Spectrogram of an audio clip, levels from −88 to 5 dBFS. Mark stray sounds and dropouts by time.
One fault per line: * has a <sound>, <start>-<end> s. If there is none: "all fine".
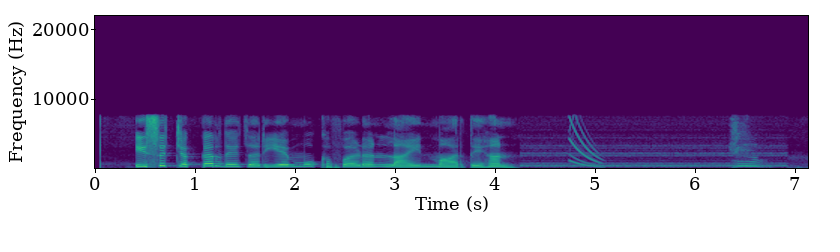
* has a chirp, 4.7-5.1 s
* has a throat clearing, 6.3-6.8 s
